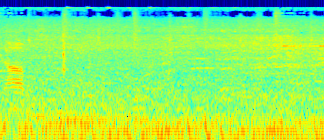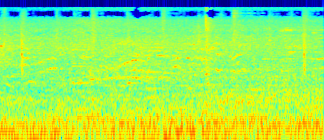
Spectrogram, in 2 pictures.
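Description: Steady low rumble of street traffic, with voices chatting faintly in the background and a few short clicks.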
